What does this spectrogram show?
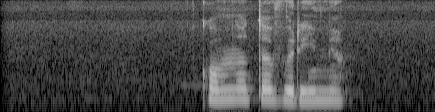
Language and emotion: Russian, neutral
